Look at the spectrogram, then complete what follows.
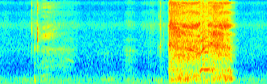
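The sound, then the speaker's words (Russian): A single loud, harsh cough bursts out, lasting about a second, after a faint brief click and quiet background; no one speaks. “Комар кашлянул!”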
